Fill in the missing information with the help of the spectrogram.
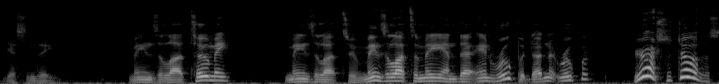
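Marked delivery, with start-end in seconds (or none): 6.3-7.2 very high, loud, silly put-on character voice. Speaker asks Rupert a question and answers it: voicing Rupert. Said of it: "That was just me doing the thing".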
